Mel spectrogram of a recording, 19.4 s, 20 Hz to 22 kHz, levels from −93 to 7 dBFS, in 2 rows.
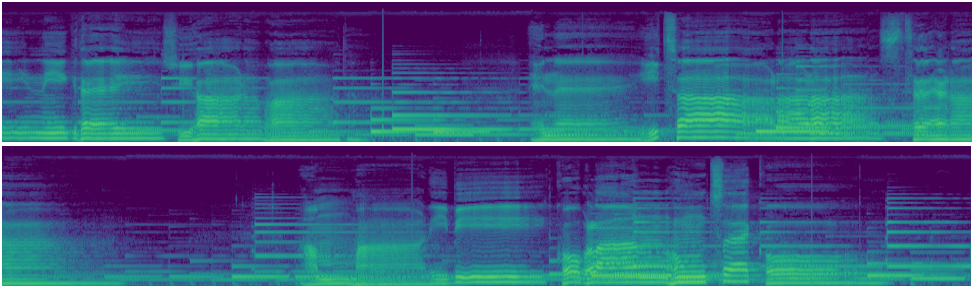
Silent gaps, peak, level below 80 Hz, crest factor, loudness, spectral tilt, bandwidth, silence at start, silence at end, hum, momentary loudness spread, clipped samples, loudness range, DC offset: none; -6 dBFS; -50 dBFS; 18 dB; -24 LUFS; -6.5 dB/octave; 16.5 kHz; 0 s; 0 s; none; 12 LU; under 0.1%; 8 LU; under 0.1%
